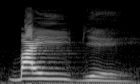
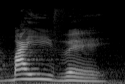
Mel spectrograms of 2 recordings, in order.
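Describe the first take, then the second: First: It is said with a Southern Vietnamese accent. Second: It is said with a Northern Vietnamese accent. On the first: "Người Nam, tất cả các em đều sai hết. Bay về" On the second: "Người Bắc á, người ta kêu là bay về"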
